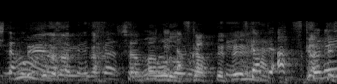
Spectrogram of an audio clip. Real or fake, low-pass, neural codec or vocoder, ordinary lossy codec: real; none; none; none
